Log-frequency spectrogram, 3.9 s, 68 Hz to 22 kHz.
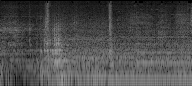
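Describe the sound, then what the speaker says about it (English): Kubota M105X tractor with a 105-horsepower engine running on a farm, a steady close diesel drone with a faint rattle and no talk over it. "this is our big tractor. It's a 105 horsepower Kubota."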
